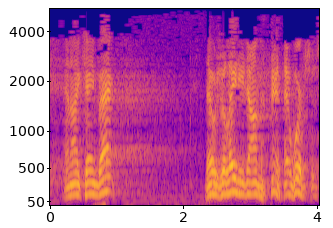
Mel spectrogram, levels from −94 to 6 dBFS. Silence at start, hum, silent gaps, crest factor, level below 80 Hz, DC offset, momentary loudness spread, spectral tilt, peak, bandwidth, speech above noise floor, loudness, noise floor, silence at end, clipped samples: 0 s; none; none; 16 dB; -52 dBFS; under 0.1%; 19 LU; -9.5 dB/octave; 0 dBFS; 5.2 kHz; 28 dB; -13 LUFS; -41 dBFS; 0 s; under 0.1%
